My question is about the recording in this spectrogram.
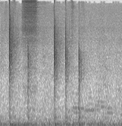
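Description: Chalk writing on a blackboard: several sharp taps, with a short scratchy stroke about half a second in.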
